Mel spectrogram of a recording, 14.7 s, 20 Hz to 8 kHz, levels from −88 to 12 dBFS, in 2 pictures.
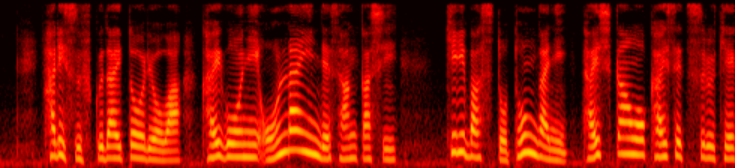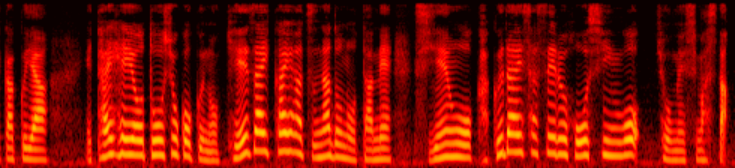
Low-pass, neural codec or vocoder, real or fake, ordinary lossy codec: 7.2 kHz; autoencoder, 48 kHz, 32 numbers a frame, DAC-VAE, trained on Japanese speech; fake; none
